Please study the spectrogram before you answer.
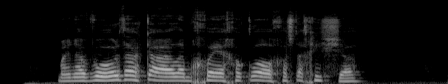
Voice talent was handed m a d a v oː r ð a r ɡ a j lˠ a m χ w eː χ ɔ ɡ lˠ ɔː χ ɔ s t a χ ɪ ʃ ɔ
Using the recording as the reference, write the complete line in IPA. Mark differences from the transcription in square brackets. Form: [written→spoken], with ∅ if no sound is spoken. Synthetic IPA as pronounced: m a [d→n] a v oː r ð a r ɡ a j lˠ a m χ w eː χ ɔ ɡ lˠ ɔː χ ɔ s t a χ ɪ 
